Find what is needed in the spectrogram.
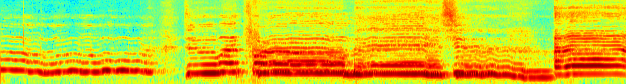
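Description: A man singing a slow love-song melody, unaccompanied, in long held notes, with a short break about two seconds in.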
